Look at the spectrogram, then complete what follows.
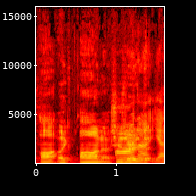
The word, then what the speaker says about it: Anna: And it's pronounced Anna.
